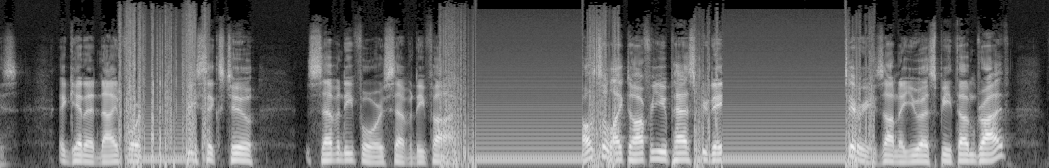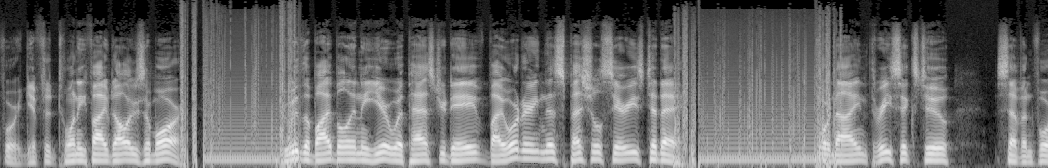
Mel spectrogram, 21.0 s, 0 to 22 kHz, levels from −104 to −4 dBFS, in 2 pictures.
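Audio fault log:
1.19–2.09 s, 4.39–6.19 s (ending before "to offer you"), 6.94–8.74 s (between "to offer you" and "on a"), 12.30–13.49 s and 17.23–18.90 s (after "ordering this special series"), intermittent contact: the speech drops out with crackle at each edge and faint hiss in the gaps, for about 0.47, 1.07, 1.23, 0.76 and 1.17 s. A loose cable or plug repeatedly breaking the signal path would sound like this.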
